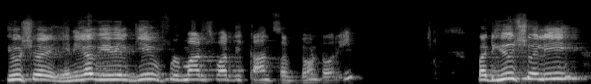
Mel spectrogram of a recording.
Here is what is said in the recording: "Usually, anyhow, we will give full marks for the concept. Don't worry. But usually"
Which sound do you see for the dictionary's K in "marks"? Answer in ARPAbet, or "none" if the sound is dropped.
none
